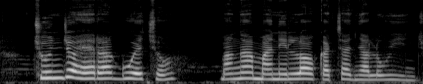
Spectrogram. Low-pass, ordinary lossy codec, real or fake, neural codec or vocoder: none; none; real; none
